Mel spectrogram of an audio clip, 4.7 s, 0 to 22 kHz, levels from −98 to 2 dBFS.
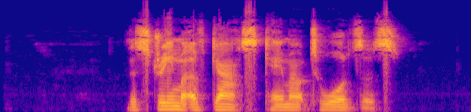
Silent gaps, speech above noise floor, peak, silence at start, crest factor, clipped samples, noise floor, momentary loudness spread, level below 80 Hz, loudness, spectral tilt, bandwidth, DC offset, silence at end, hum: none; 62 dB; 0 dBFS; 1.3 s; 16 dB; under 0.1%; -76 dBFS; 9 LU; -54 dBFS; -12 LUFS; -2 dB/octave; over 20 kHz; under 0.1%; 0.75 s; none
